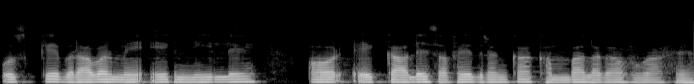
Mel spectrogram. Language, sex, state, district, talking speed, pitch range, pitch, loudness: Hindi, male, Chhattisgarh, Korba, 130 wpm, 110-120 Hz, 115 Hz, -18 LUFS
